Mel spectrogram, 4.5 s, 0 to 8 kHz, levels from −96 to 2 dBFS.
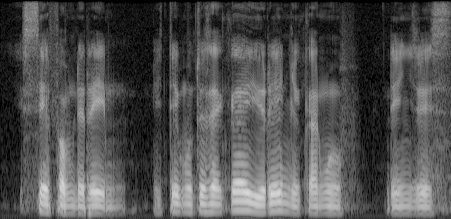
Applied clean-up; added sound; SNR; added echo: none; none; none; none.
